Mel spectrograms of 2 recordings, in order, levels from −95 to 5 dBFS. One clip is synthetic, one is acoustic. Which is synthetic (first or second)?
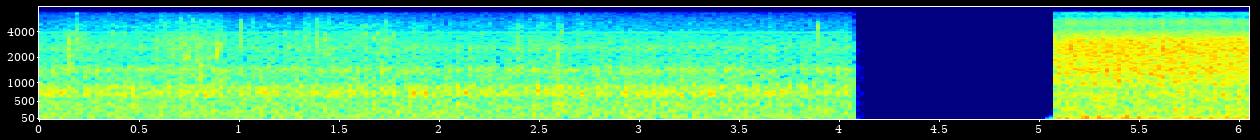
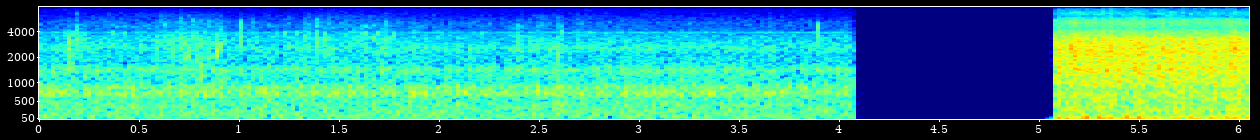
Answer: second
